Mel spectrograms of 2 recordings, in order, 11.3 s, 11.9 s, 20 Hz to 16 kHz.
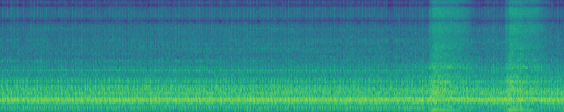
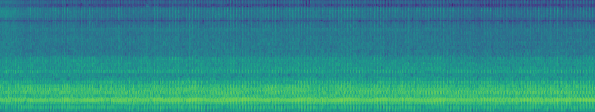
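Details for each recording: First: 1980s Mastercraft (Poulan-made) chainsaw, bought cheap and revived: steady, even buzzing with no misses or surging and two quick throttle blips; normal running. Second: 1980s Mastercraft (Poulan-made) two-stroke chainsaw, revived after plug regap: steady high buzzing run at fairly constant speed, but spitting gas back out of the carburetor; owner considers turning an adjustment down a bit, cause unclear.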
